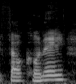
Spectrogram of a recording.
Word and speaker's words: Falcone: Ben Falcone, some people say Falcone, some people say Falcone. I'm pronouncing it the Italian way.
